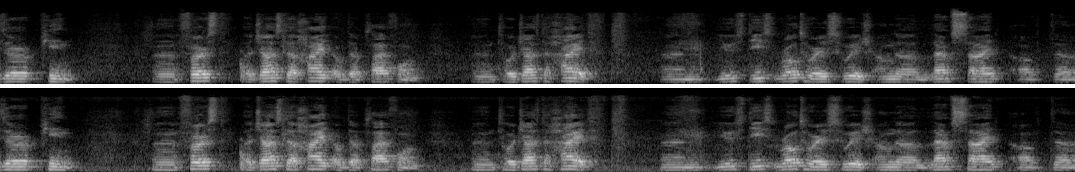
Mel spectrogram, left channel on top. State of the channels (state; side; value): normal; both; correlation 0.44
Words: pin. First, adjust the height of the platform. To adjust the height, use this rotary switch on the left side of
